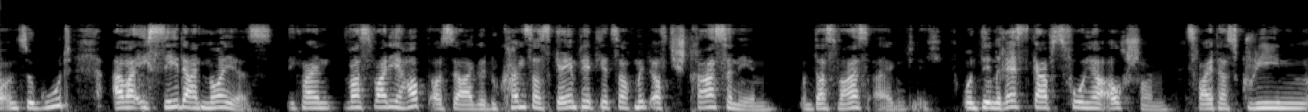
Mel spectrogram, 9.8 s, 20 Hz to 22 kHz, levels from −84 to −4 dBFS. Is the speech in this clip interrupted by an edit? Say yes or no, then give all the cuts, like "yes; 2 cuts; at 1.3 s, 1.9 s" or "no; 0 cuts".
yes; 2 cuts; at 1.5 s, 7.1 s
